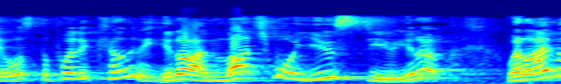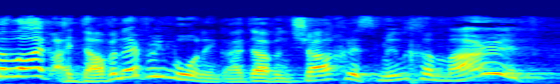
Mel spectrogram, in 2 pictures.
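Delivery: high, quick, pleading bargain with God; arguing with God. Retold or imitated. A person bargaining with God to stay alive, high and eager. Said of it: "we argue with God and say".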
